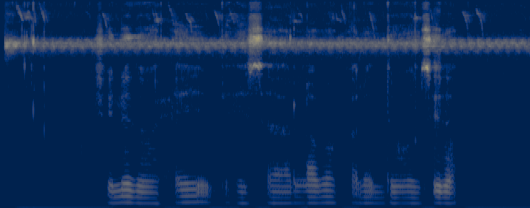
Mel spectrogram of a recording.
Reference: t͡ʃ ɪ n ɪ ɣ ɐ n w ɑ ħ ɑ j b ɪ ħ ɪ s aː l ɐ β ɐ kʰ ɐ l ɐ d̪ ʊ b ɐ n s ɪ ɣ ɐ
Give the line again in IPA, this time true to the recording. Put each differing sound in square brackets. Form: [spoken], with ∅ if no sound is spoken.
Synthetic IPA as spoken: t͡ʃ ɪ n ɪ [ð] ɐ [∅] w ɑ ħ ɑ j b ɪ ħ ɪ s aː l ɐ β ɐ kʰ ɐ l ɐ d̪ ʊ [w] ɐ n s ɪ [ð] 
